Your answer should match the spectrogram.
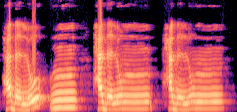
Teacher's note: the lam will skip the hidden noon and go straight to the mim, and hold the mim. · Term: idgham with ghunna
